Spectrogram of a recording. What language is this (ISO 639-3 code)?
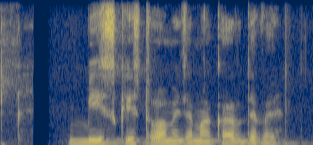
mag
